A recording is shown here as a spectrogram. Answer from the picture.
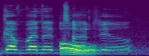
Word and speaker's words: gubernatorial: Or is gubernatorial? Gubernatorial. Got it. Gubernatorial, not gubernatorial.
